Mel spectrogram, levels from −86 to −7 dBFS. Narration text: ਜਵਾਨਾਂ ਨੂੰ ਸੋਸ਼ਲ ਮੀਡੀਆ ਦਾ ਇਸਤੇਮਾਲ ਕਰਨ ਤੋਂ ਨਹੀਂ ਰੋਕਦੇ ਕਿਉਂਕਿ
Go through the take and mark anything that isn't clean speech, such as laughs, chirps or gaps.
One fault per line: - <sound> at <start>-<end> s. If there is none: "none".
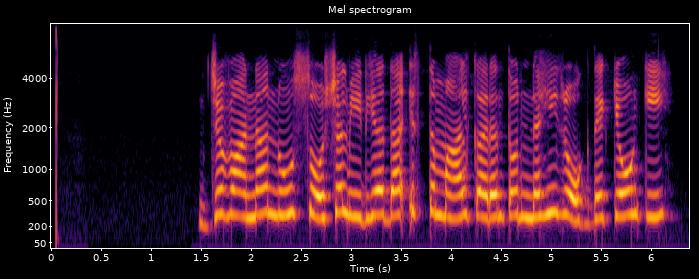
none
